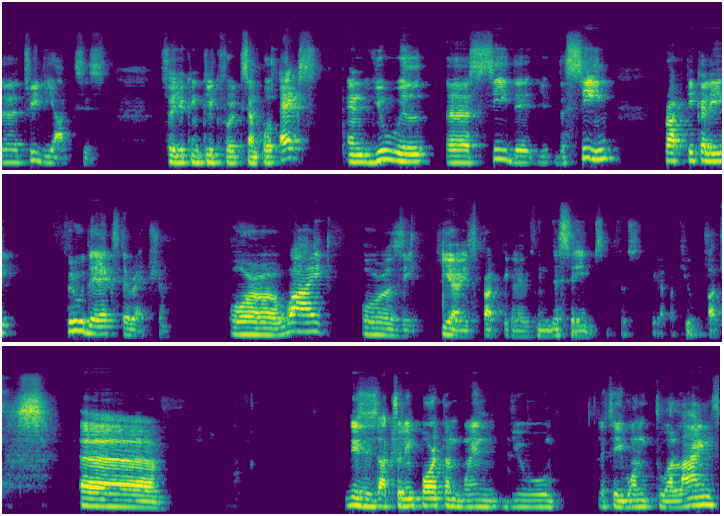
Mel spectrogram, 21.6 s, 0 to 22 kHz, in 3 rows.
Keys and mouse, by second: 2.6 click, 10.3 click, 11.2 click.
